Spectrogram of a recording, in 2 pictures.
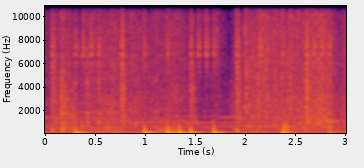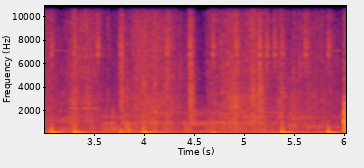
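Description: Clear plastic wrapping crinkling and rustling as it is pulled off a garment steamer's body and hose, with irregular light knocks from handling, over steady background music.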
